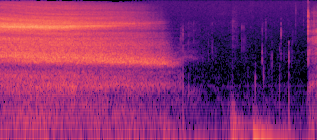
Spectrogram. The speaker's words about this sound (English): just take a nice deep breath in and out.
